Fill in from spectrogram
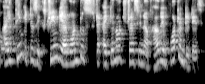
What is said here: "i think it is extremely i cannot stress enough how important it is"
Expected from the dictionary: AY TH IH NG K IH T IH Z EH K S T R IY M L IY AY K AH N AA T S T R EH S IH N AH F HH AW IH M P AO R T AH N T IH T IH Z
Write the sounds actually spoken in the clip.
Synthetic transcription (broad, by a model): AY T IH NG K IH T IH Z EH K S T R IY M L IY AY K AH N AA T S T R EH S IH N AH F HH AW IH M P AO R T AH N T IH T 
